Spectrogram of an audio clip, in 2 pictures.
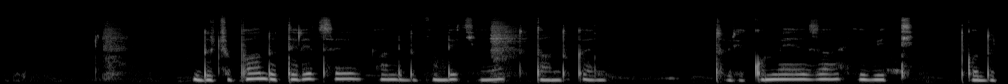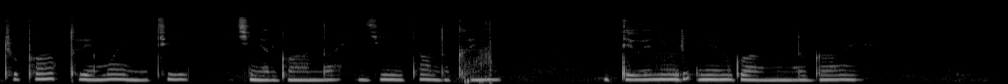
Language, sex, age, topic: Kinyarwanda, female, 25-35, health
